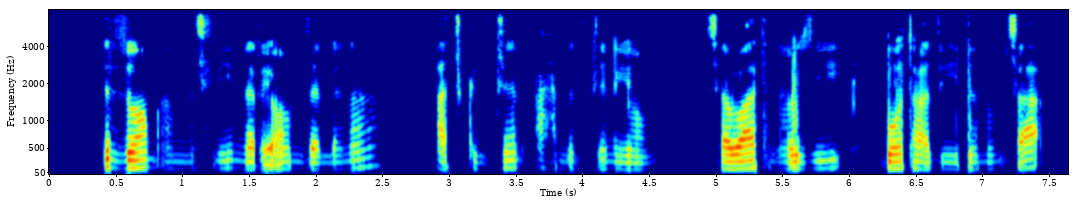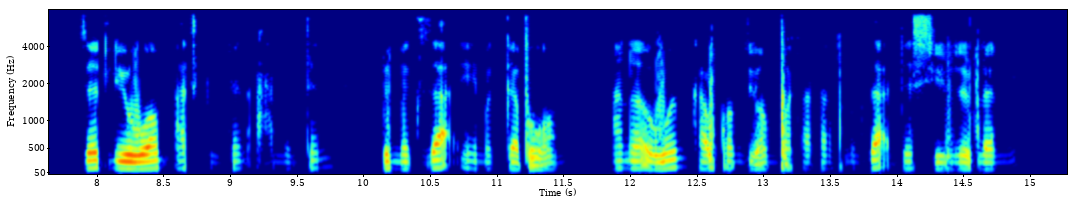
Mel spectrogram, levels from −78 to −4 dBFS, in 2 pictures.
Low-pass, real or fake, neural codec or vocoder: 7.2 kHz; real; none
